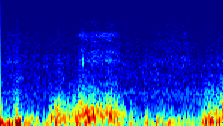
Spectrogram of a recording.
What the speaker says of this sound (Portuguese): Ventando, hein? Ventinho forte. Forte mesmo.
